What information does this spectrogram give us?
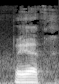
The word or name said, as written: Bed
